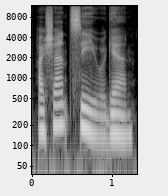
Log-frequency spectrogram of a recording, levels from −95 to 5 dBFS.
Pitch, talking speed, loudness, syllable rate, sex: 160 Hz, 230 wpm, -19 LUFS, 5.2 syllables/s, female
